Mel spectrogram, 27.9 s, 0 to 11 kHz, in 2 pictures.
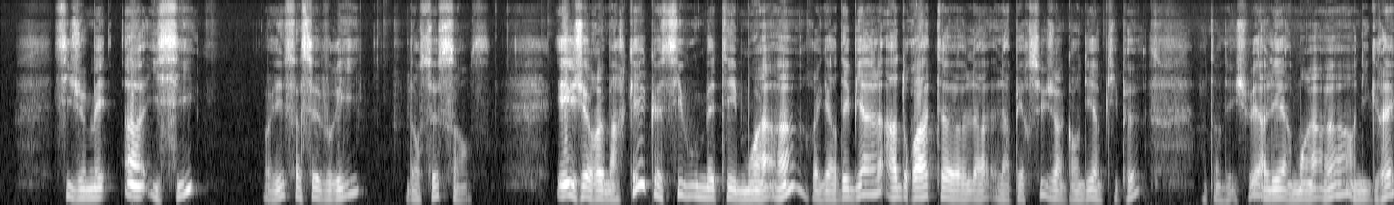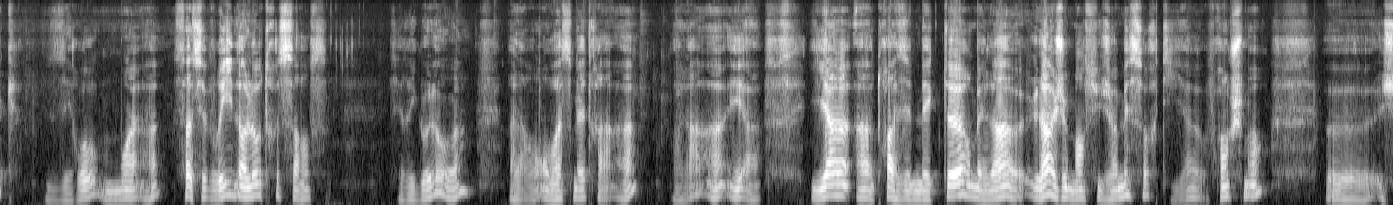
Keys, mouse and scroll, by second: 1.0 click, 2.1 scroll up 1, 3.4-5.1 drag, 6.5 click, 10.0-10.3 scroll up 1, 10.7 right click, 12.4 click, 14.1 scroll down 2, 14.9 scroll down 2, 16.9-18.6 drag, 19.1 click, 19.8-20.1 scroll up 2, 23.5 click, 24.3-24.6 scroll up 1, 25.3-25.9 scroll down 1, 26.1-26.8 scroll up 3, 27.1-27.7 scroll down 4.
